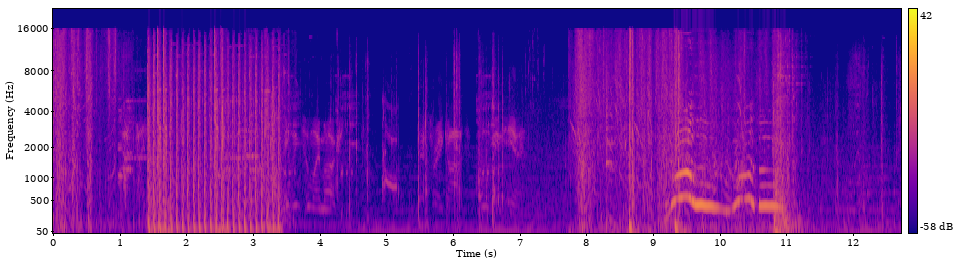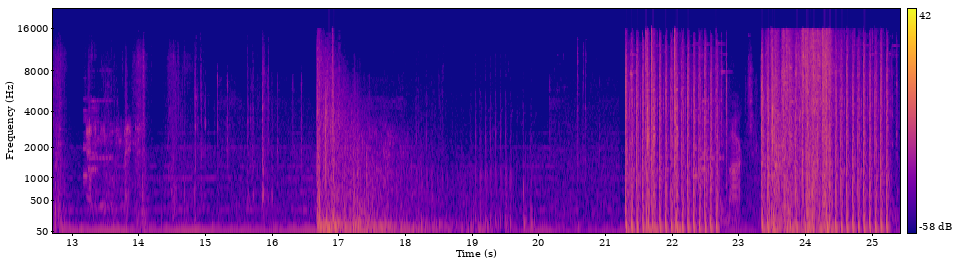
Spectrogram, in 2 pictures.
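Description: Bursts of automatic gunfire from the Warzone video game on the Fortune's Keep map, several loud sustained volleys spread across the stretch with quieter gaps between them, while players talk at intervals.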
